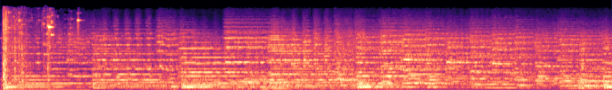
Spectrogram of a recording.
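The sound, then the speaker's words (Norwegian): A sharp burst of a glass shattering after sound waves set it vibrating, with a few bright tinkling fragments at the start, followed by a long, steady ringing harmonic tone that lasts to the end. “Etter hvert som lydbølgene presser på, vil glasset svinge mer og mer, før det til slutt”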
